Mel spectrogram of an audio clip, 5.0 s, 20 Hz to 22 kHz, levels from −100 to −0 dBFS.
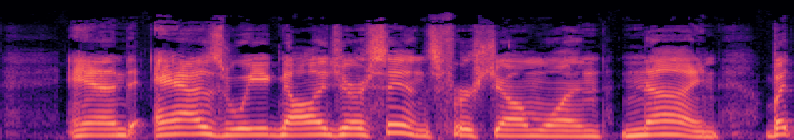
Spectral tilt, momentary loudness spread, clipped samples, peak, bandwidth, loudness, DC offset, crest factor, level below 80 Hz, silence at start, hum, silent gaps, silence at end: -4.5 dB/octave; 5 LU; under 0.1%; -6 dBFS; 14 kHz; -23 LUFS; under 0.1%; 18 dB; -64 dBFS; 0.4 s; none; none; 0 s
